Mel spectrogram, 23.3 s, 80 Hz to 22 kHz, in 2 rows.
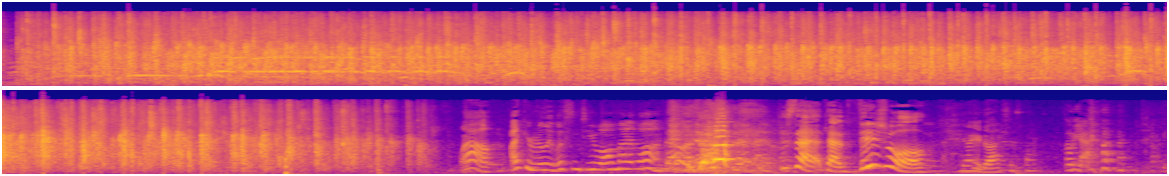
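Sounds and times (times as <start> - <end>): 
crowd applauding: 0.0 - 16.0
faint whoops: 0.5 - 5.5, 11.1 - 11.8
laughter: 18.3 - 19.7
speech: 20.0 - 22.8.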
